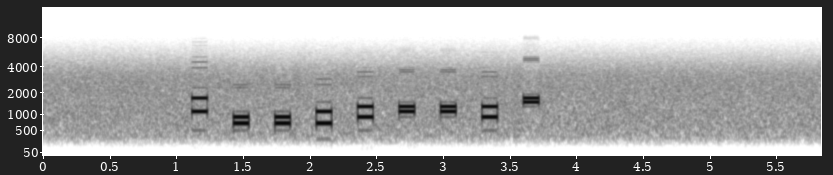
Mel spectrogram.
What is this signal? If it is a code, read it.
Multi-frequency trunk signalling (R1, as on North American trunks), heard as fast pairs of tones, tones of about 120 ms. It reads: KP 1125665 ST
